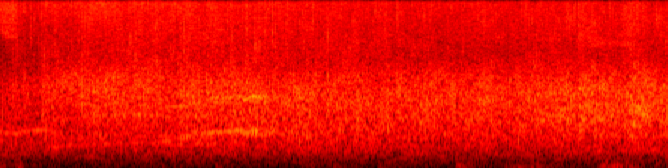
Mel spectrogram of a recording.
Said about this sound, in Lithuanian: Pasitikime plojimais.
